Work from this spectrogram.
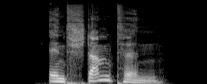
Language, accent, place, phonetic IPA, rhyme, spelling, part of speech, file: German, Germany, Berlin, [ɛntˈʃtamtn̩], -amtn̩, entstammten, adjective / verb, De-entstammten.ogg
- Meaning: inflection of entstammen: 1. first/third-person plural preterite 2. first/third-person plural subjunctive II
